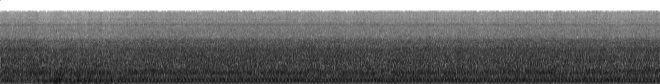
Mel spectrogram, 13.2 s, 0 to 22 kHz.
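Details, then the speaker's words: Honda EU2000 inverter generator after the over-drilled carburetor jet was reworked and its hole opened up: steady, even drone with a constant low hum and no surging; running much better, though it may have a few other issues. "it's definitely running a lot better it's probably got a few more issues but you know that ain't the point of the video"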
